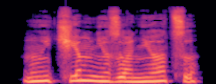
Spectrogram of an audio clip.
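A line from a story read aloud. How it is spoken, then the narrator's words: Grumbled. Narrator (Russian): пробурчал он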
